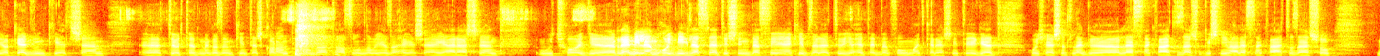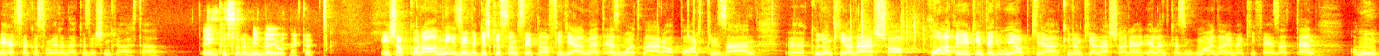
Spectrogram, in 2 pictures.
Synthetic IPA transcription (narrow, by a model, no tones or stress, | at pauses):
ɒkɛd̪vyŋkeːrt̪ʃɛm | t̪ørt̪ɛd̪mɛɡɒzøŋkeːnt̪ɛʃkɒɾɒnt̪ijod̪ɒt̪ɒst̪mond̪olomɦoɛzɒɦɛjɛʃɛljaːɾaːʃrɛnd̪ | uːcho̞ɟrɛmeːlɛmɦo̞ɟmeːɡlɛslɛɦɛt̪øːʃeːɡyŋ̚bɛseːliɛlkeːbzɛlhɛt̪yøːoɟɒɦɛt̪ɛɡ̚bɛɱfoɡɡmːɒjt̪̚kɛɾɛʃnit̪eːɡɛd̪ | ho̞chɒɛʃɛt̪lɛɡlɛsnɛkʋaːlt̪o̞zaːʃo̞keːʃɲilvaːnlɛsnɛkʋaːlt̪o̞zaːʃo̞kmeːɡɛcʲsːɛrkøsənmojɾɛnd̪ɛlkɛzeːʃyŋkrɛaːlt̪ɛl | eːŋkøsønə̰mːind̪ɛ̰jo̰ːt̪nɛk̚t̪ɛk̚ | eːʃɒkːo̞ɾɒneːzøːknɛkiʃkøsønømseːpɛnɒfiɟɛlmɛt̪ɛzʋo̞lt̪maːɾɒpɒrt̪izaːnøːkylø̞ŋkiɒd̪aːʃɒholnɒpɛɟeːpkeːnt̪ɛɟːuːjːɒbkikyløŋkiɒd̪aːʃɒjɛlɛnt̪kɛzyŋkmɒjd̪ɒjɛbɛŋkifɛjɛzɛt̪ːɛn | ɒmuŋ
